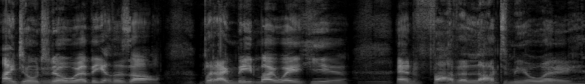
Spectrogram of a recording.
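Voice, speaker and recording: This man puts on a character voice, pitched fairly high, and talks at a moderate pace. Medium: tutorial demo. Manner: pleading.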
